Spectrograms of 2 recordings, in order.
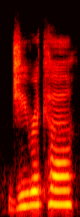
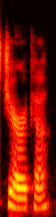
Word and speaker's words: Jerica: here we have Jerica not many different ways you can come up with saying this but you could say Jerica or jica um but her name is Jerica so some people are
